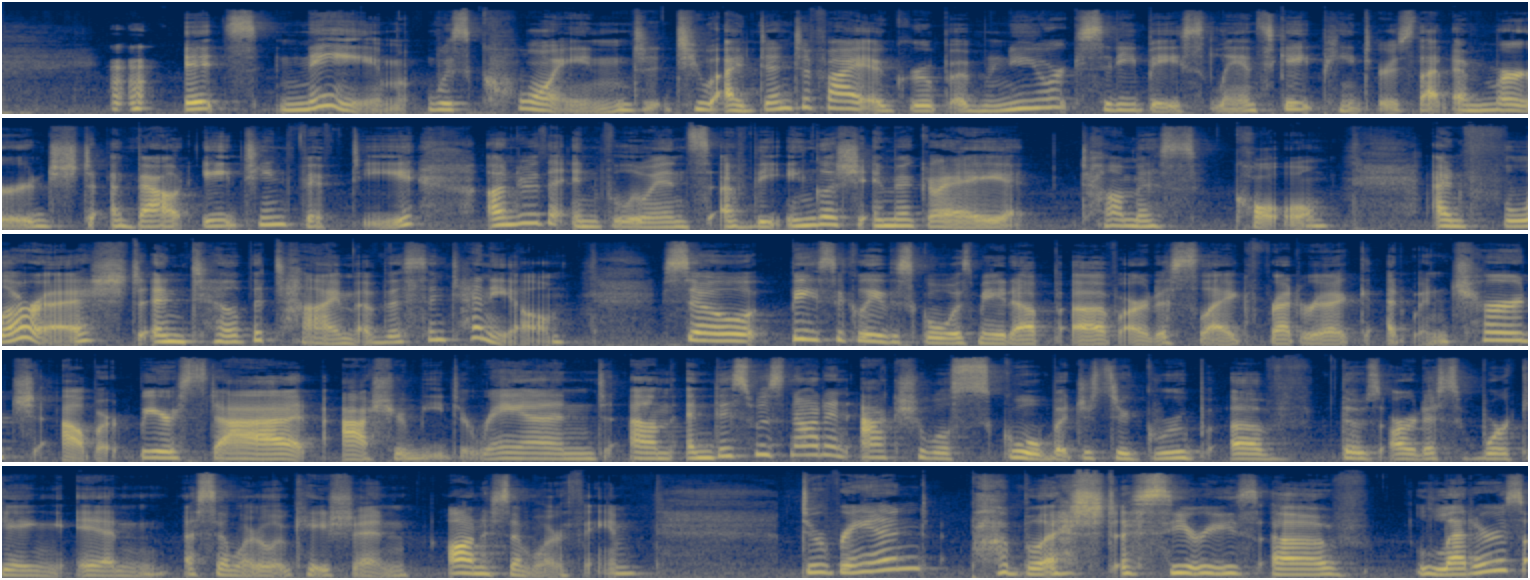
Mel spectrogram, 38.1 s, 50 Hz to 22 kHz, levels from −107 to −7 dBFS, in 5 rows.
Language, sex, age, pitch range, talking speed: English, female, 20-39, 190-250 Hz, 130 wpm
